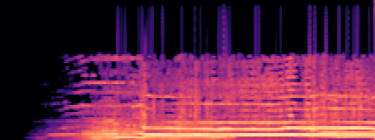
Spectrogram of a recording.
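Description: Wolves howl together, long smooth tones rising and holding steady as voices overlap.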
